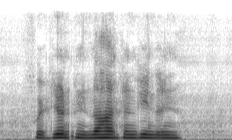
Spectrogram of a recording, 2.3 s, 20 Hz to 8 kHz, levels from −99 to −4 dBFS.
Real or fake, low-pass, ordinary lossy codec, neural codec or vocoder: fake; 7.2 kHz; AAC, 48 kbps; autoencoder, 22.05 kHz, a latent of 192 numbers a frame, VITS, trained on many speakers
